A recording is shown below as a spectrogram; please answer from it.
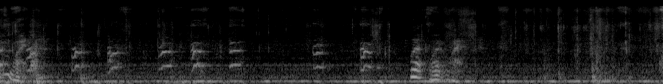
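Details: Boston Terrier puppies from Lily and Lil Red's litter of two at play, giving a run of short, squeaky yelps and whimpers roughly every half second, with a person's voice mixed in and a steady low hum behind.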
